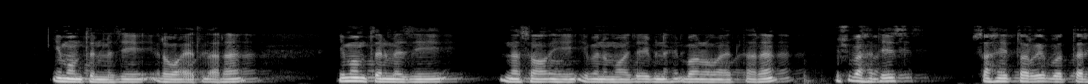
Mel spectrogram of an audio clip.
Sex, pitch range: male, 125-145 Hz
